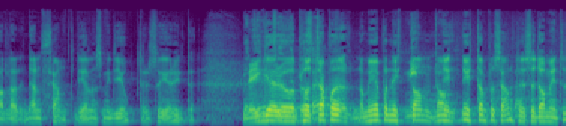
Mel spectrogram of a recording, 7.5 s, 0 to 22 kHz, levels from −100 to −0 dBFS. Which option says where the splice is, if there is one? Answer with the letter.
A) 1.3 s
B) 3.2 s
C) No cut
B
